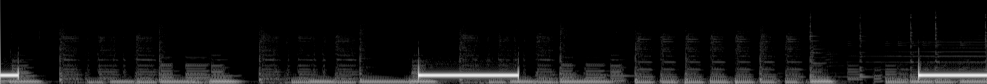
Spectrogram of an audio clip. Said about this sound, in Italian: Vabbè, dai, vai, io la chiamo. Chiamala. Squilla. Ci risponderà?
